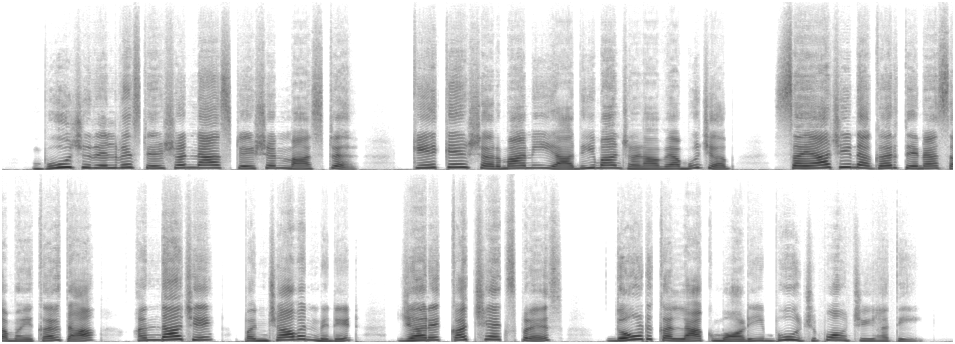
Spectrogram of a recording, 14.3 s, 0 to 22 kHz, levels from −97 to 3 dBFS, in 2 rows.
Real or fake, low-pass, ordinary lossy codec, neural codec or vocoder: fake; none; none; autoencoder, 48 kHz, 32 numbers a frame, DAC-VAE, trained on Japanese speech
